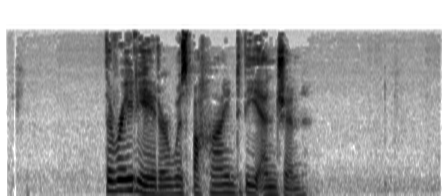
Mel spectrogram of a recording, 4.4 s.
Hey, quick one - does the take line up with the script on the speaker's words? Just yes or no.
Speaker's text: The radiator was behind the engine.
yes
